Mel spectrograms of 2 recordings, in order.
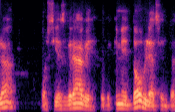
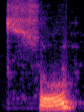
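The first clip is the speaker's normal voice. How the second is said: "sutil" very slowly, su and til far apart; slow dictation of "sutil" while breaking it up; syllable by syllable; 3 dB quieter than usual. Shown as a demonstration. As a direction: spell out "sutil" in drawn, separate syllables. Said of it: "Vemos que hay dos sílabas tónicas".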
